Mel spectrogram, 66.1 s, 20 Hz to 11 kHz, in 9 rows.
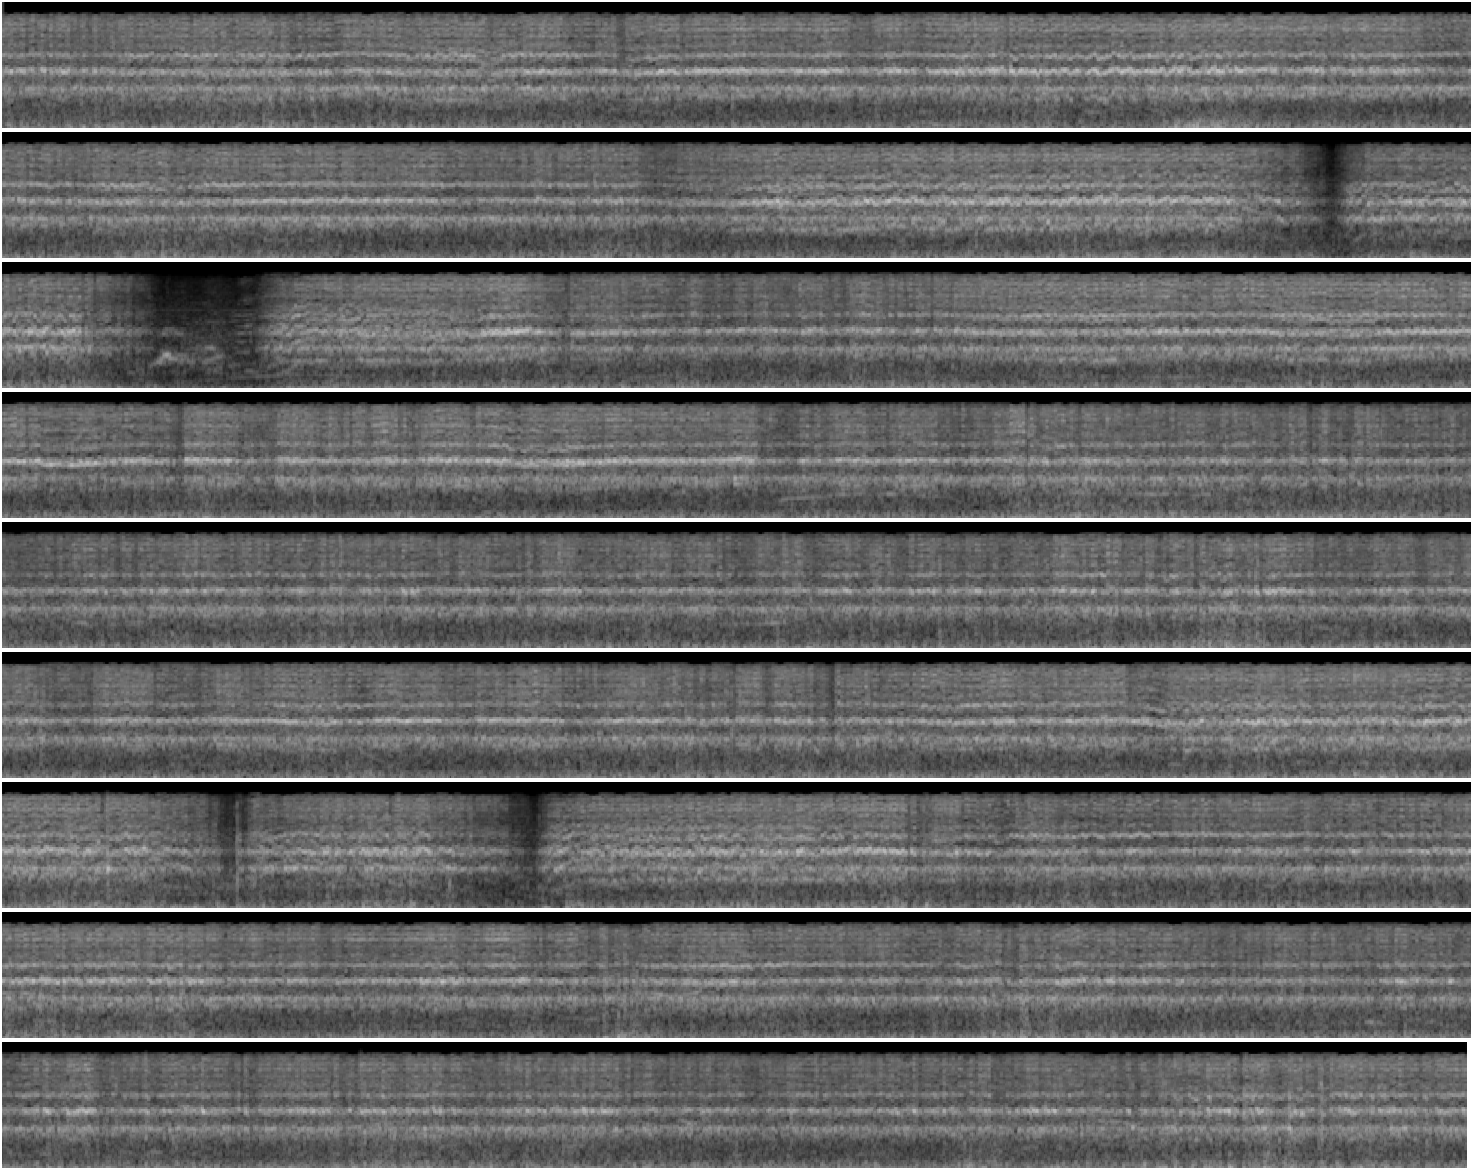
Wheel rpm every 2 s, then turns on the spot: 230, 220, 230, 230, 230, 210, 170, 90, 180, 230, 220, 230, 230, 230, 230, 230, 240, 230, 230, 230, 230, 210, 140, 130, 210, 230, 230, 230, 230, 230, 230, 230, 230.
none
